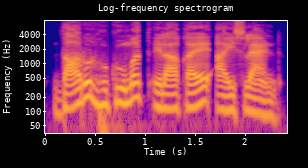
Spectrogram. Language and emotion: Urdu, neutral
